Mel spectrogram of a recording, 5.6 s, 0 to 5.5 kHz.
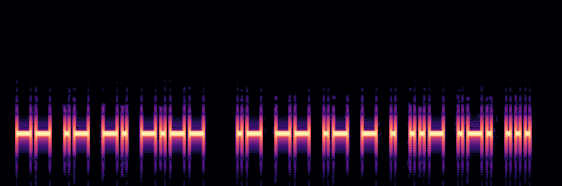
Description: Morse code, heard as a keyed tone, about 25 wpm, 600 Hz. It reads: MANY AMATEURS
